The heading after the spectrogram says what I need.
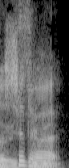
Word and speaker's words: Siddhi: he's some people pronounce it Siddha, and you pronounced it Siddha. Well, Siddhi.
